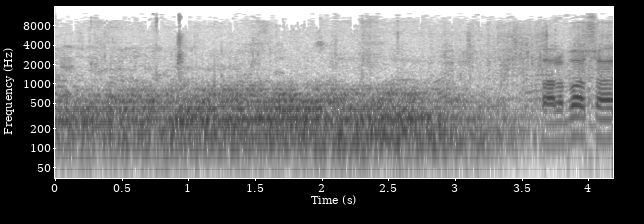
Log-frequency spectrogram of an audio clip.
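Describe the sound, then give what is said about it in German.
Military drones hum steadily overhead during the war, heard at an old German army (Bundeswehr) camp now taken over by the Afghan police, a dense, continuous low drone that fills the air for several seconds before a voice begins speaking near the end. “Wir hören den Krieg, zum Beispiel die Drohnen in der Luft.”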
